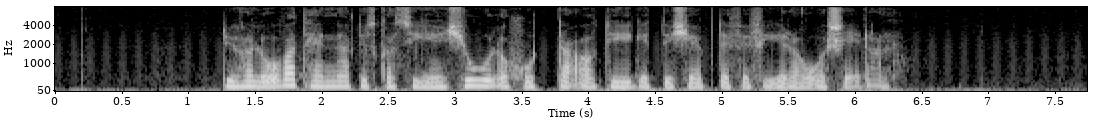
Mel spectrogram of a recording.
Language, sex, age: Swedish, female, 47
